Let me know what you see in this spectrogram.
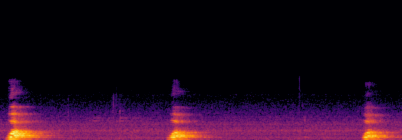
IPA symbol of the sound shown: w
